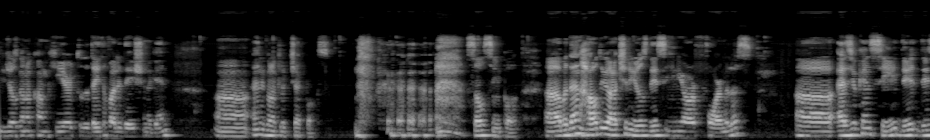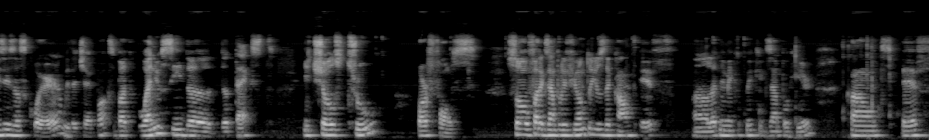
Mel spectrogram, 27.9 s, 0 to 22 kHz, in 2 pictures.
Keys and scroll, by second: 26.6-27.7 typing.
